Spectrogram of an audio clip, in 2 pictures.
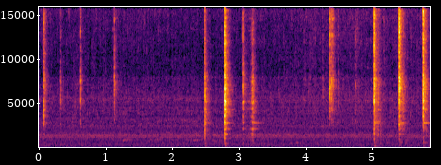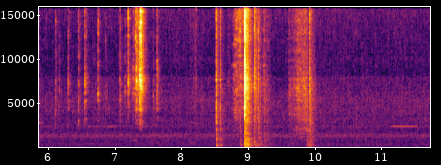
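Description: Metal tongs clinking against a frying pan as the food in it is stirred: a run of sharp separate clicks, then a louder knock and clatter about nine seconds in.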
